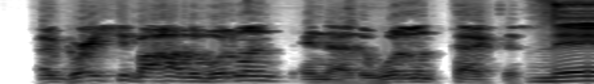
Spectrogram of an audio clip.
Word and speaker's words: The Woodlands: He is a first-degree black belt training out of Woodland Hills. Did you say it right? Woodland Hills, Texas, which is, did I say that right? Gracie Baja, the Woodlands, in the Woodlands, Texas.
